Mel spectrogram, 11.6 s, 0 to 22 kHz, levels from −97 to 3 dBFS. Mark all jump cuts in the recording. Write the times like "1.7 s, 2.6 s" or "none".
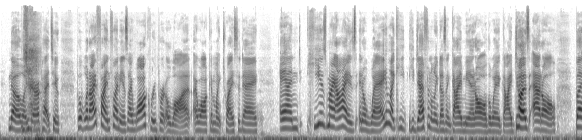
2.2 s, 10.3 s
